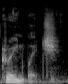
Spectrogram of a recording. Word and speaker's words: Greenwich: Yeah, but that is pronounced Greenwich, but the one in New England is pronounced Greenwich. It's different emphases, different pronunciations, and it sort of makes sense that as, you know, different people get hold of a word, that it evolves.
